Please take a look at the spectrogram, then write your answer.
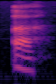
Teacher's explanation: thinking about weak forms of words normally we go to this schwa vowel which is nice and weak the tongue is relaxed in the mouth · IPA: /ə/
